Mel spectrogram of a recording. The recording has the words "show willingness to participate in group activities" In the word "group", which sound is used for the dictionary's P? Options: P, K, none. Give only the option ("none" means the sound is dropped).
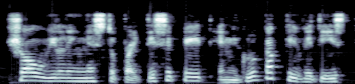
P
